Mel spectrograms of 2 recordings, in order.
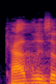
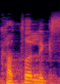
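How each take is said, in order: First: It is said with an 'a' vowel. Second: It is said with an 'o' vowel. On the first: This is the usual, older way of saying it. "క్యాథలిక్స్ అని కాదు కదా" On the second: This is a newly adopted way of saying it. "మీరు కథోలిక్స్ అంటున్నారు"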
